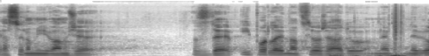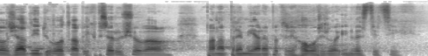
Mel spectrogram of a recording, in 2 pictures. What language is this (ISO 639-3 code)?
ces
